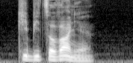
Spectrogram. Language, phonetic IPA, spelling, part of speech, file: Polish, [ˌcibʲit͡sɔˈvãɲɛ], kibicowanie, noun, Pl-kibicowanie.ogg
